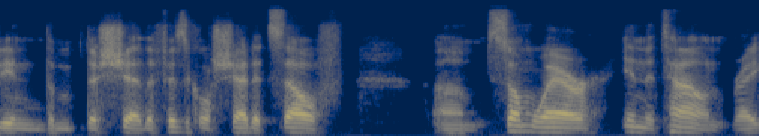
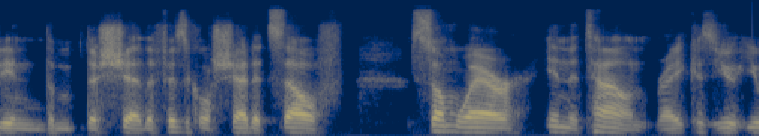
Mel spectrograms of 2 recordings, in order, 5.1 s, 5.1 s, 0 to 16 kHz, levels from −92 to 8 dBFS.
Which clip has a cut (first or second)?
second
